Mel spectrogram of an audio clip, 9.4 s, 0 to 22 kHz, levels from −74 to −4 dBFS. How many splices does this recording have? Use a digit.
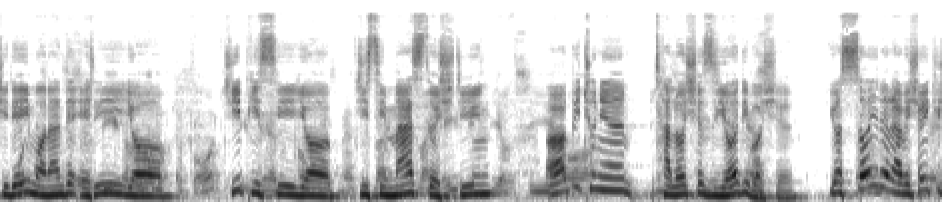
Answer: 2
